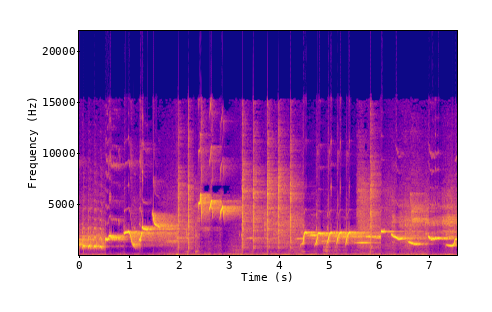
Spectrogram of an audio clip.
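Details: White-rumped shama in kretekan style, stirring up other shamas. Clear whistles jump between low and very high pitches, scattered with dry clicks, then a run of repeated upswept notes and a falling whistle.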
